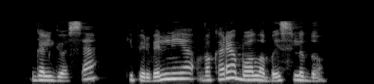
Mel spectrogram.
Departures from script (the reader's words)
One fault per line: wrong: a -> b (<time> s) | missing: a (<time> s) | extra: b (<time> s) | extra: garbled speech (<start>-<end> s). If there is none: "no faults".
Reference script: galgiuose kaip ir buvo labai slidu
extra: vilniuje vakare (1.6 s)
